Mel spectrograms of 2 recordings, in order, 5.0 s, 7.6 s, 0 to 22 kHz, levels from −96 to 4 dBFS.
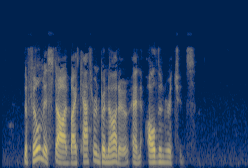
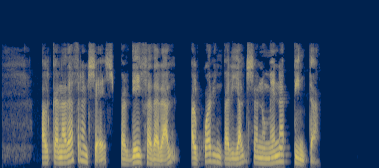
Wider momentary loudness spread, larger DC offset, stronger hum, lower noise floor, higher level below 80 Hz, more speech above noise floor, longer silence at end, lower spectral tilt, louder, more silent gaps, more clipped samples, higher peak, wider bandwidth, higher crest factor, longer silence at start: first, 13 LU vs 7 LU; neither; neither; second, -72 dBFS vs under -90 dBFS; second, -70 dBFS vs -60 dBFS; second, 49 dB vs over 73 dB; second, 1.1 s vs 1.25 s; about the same, -6 dB/octave vs -5 dB/octave; second, -23 LUFS vs -18 LUFS; second, none vs 3.62-3.82 s, 5.83-5.88 s; neither; second, -6 dBFS vs -2 dBFS; second, 7 kHz vs 8 kHz; about the same, 20 dB vs 18 dB; second, 0.5 s vs 0.85 s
